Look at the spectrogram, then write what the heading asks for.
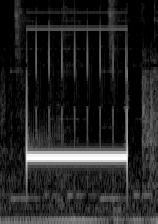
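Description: An answering machine gives a single clean, steady electronic beep lasting about a second, loud and alone against a quiet background hum.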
